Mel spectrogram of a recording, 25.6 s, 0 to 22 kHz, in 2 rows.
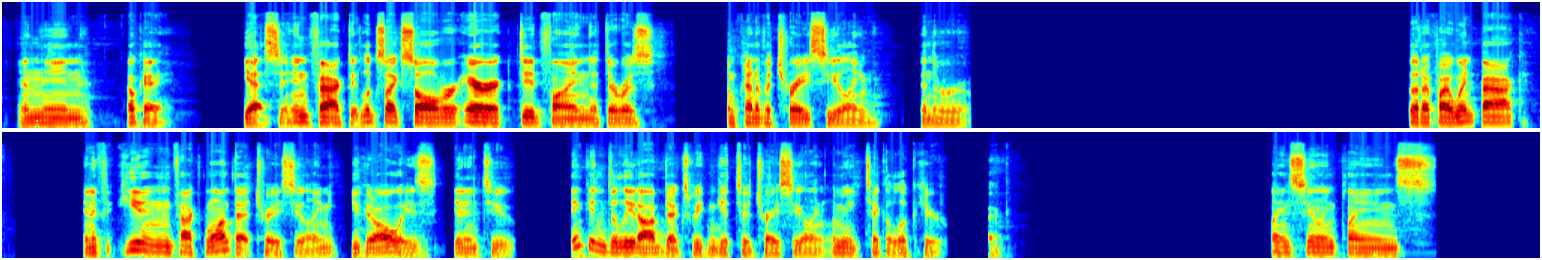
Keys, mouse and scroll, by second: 0.2 middle click, 0.7 click, 9.6-10.6 drag, 14.9 click, 17.6 click.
